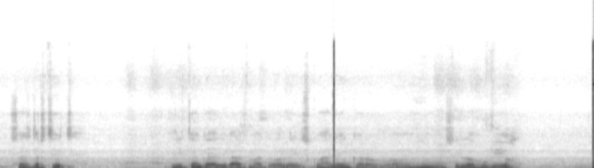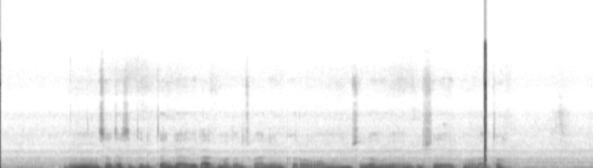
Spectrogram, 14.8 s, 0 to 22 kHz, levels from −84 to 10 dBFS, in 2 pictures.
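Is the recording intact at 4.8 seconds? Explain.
Yes, at 4.8 seconds the audio is intact, with no dropout, click, distortion or other fault at that point.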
